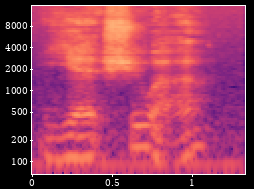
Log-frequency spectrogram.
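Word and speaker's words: ישוע: And this is deep, because what you'll see in a moment, and this Hebrew word here, pronounced Yeshua, right?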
